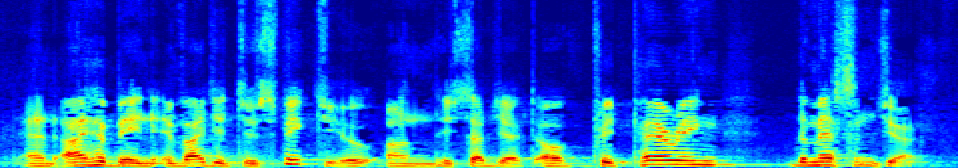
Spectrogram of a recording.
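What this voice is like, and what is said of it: British accent. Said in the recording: “by the way, this is British humor ... now that you're tuned into my accent”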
